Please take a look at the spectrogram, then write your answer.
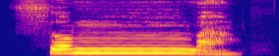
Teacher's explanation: সুম্ম বলার পরে নাকের মধ্যে গুনগুন আওয়াজ কিছুক্ষণ ধরে রাখলাম এটাকে বলা হয় গুন্না সুম্মা যদি বলা হয় সুম্মা তাহলে ভুল কারণ গুন্না হলো না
